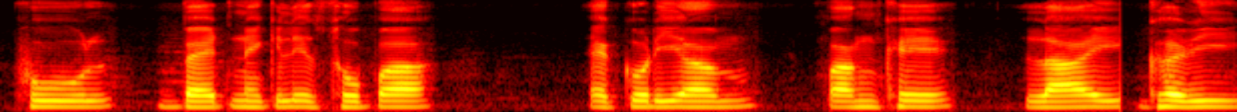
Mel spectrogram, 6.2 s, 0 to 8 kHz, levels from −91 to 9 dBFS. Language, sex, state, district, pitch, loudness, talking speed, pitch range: Hindi, male, Uttar Pradesh, Hamirpur, 155 Hz, -19 LUFS, 95 wpm, 155-160 Hz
